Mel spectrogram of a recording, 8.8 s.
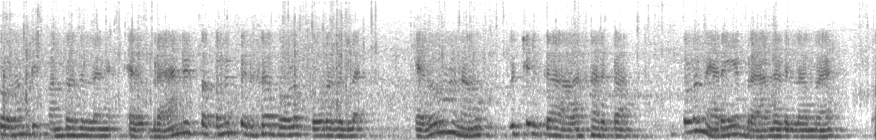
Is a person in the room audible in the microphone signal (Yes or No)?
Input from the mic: No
